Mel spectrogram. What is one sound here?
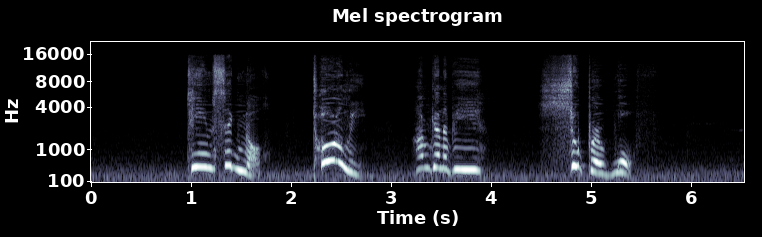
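Young boys shout excitedly.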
